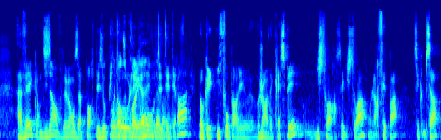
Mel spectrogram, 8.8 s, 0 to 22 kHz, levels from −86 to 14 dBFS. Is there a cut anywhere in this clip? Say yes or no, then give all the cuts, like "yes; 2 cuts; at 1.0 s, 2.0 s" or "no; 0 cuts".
yes; 1 cut; at 3.8 s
